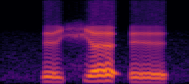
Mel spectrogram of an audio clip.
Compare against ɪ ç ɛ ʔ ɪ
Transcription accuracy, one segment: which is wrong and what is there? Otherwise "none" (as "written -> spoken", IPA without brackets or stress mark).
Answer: none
